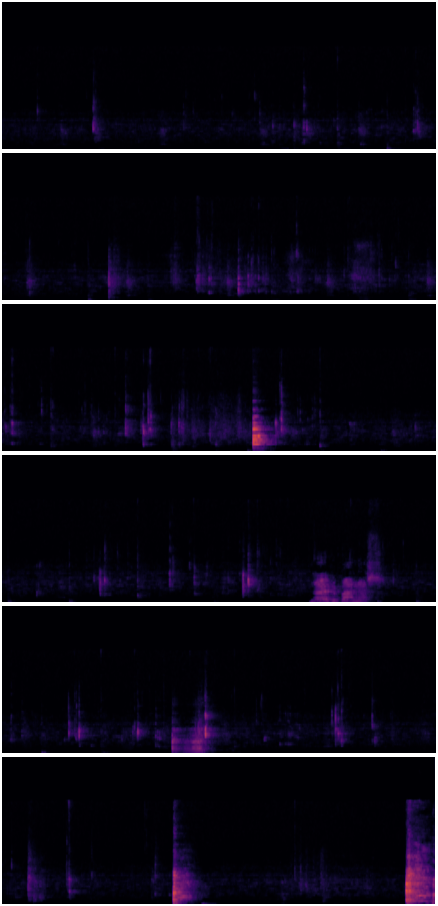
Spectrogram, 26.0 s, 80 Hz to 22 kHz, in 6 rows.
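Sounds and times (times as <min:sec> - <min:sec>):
chewing: 0:00.3 - 0:16.1, 0:16.8 - 0:25.5
wet mouth clicks and smacks: 0:02.6 - 0:15.8, 0:16.9 - 0:23.4.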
